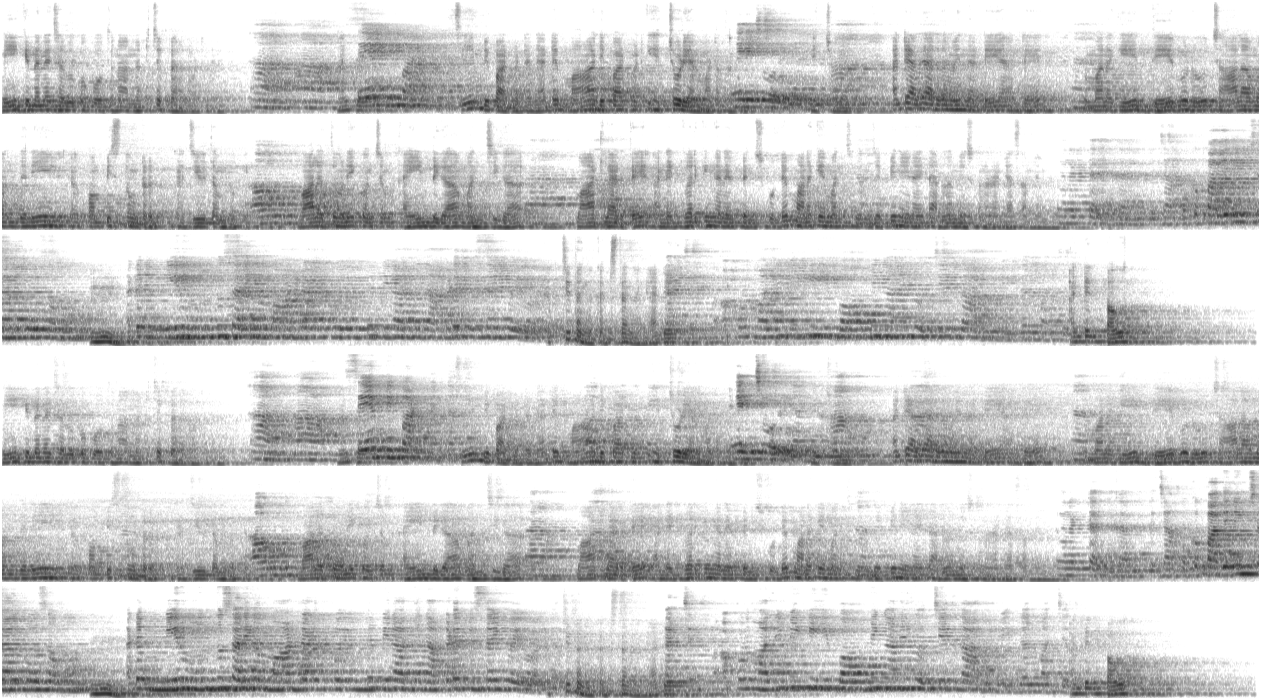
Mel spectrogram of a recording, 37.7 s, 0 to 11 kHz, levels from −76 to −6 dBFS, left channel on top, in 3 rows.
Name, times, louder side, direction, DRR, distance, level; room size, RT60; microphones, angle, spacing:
voice 1, 0.0-2.2 3.4-3.7 4.6-7.4 8.3-8.5 8.9-10.5 10.8-14.9 15.5-17.8 18.3-23.1 26.0-26.4 30.8-31.9 35.8-36.4, left 1 dB, 45° left, 3 dB, 2.2 m, -27 dB
voice 2, 2.5-5.0 5.8-6.3 7.3-8.8 9.1-9.4 10.7-11.4 13.7-14.0 15.0-16.1 17.8-18.9 21.1-21.3 23.1-26.0 26.4-30.8 31.8-35.9, right 2 dB, 50° right, 0 dB, 5.7 m, -29 dB
sound 1, 9.5-16.5, right 1 dB, 75° right, 5.7 m, -50 dB
30.0 x 26.0 x 5.0 m, 2.6 s
head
